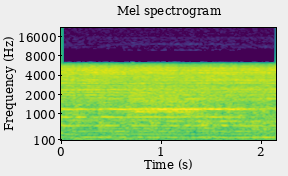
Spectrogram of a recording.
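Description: Psychobilly band playing live with amplified electric guitar, upright double bass and drums, with no vocals. One high note is held for about a second in the middle.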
